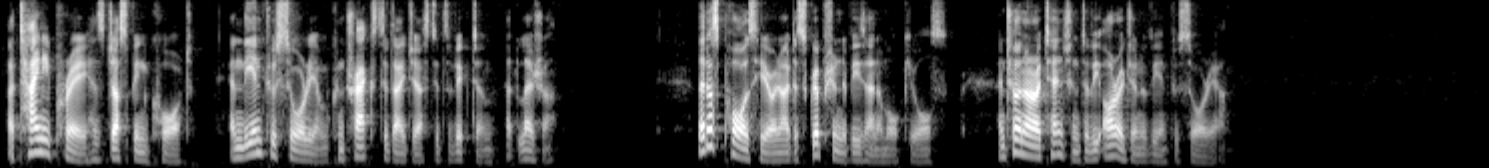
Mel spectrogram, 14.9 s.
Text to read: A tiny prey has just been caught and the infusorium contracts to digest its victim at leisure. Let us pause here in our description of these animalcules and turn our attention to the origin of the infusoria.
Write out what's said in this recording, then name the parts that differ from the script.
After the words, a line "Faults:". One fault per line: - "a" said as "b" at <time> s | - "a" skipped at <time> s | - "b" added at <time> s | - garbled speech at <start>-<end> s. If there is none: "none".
A tiny prey has just been caught and the infusorium contracts to digest its victim at leisure. Let us pause here in our description of these animalcules and turn our attention to the origin of the infusoria.
Faults:
none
